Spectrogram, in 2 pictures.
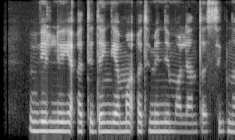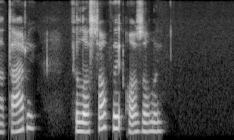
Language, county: Lithuanian, Panevėžys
